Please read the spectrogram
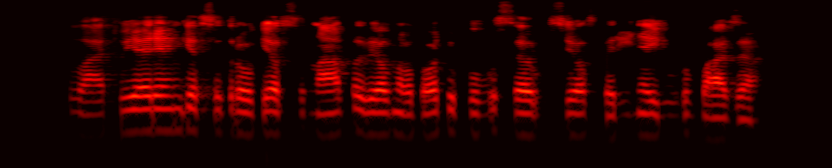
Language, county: Lithuanian, Kaunas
